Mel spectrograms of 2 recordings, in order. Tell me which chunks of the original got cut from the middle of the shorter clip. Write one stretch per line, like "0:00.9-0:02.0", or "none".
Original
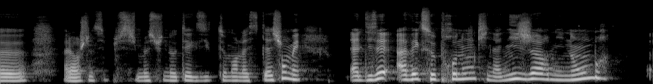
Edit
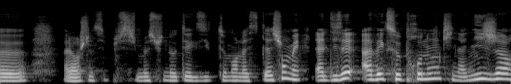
0:03.1-0:03.4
